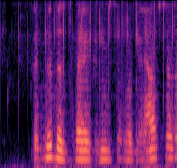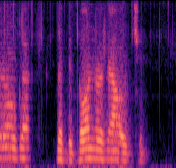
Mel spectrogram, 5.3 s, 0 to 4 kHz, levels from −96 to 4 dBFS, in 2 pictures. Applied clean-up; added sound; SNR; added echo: neural separator model SepFormer WHAMR!.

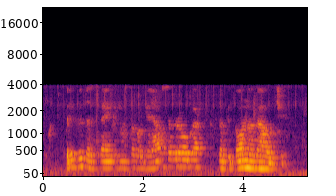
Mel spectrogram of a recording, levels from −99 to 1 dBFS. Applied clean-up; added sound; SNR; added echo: none; Drip; 20 dB; reverberation time 0.5 s.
